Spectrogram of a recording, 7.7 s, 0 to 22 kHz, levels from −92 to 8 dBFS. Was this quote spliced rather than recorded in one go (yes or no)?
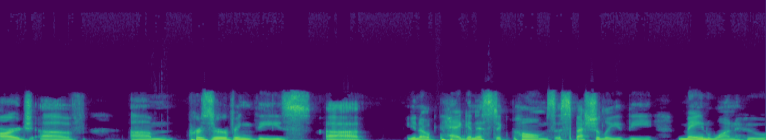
no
